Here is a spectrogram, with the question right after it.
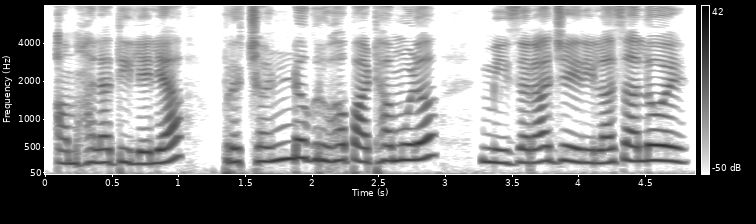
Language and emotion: Marathi, fearful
